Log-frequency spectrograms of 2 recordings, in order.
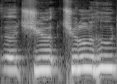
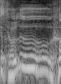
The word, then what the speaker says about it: Cthulhu: Chulhu dice? – Cthulhu.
